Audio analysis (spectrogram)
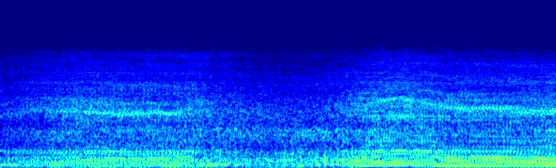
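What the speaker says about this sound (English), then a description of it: "just taking the bike around" A motorcycle being ridden around nearby, its engine giving a steady, loud, continuous drone that holds level for several seconds, with no talking.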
